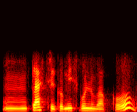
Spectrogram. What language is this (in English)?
Nepali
